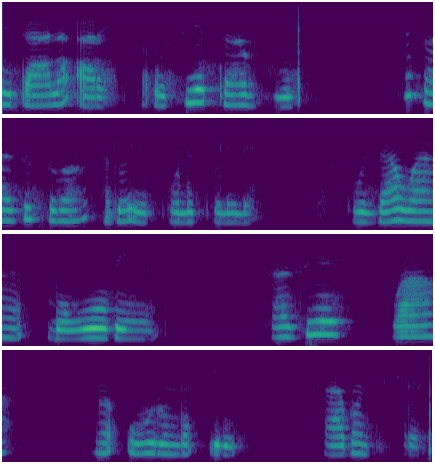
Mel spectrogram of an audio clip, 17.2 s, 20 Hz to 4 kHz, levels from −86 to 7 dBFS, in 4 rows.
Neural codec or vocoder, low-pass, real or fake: none; 3.6 kHz; real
